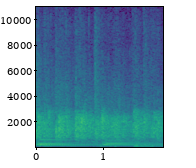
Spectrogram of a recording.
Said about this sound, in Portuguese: Uma salva de palmas para eles, pessoal. Obrigado pela participação de vocês.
